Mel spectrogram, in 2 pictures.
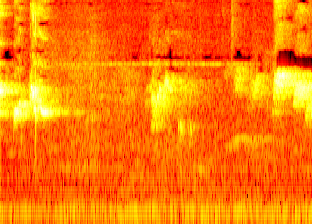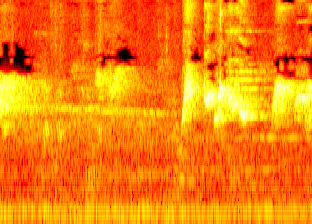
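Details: Red-whiskered bulbul, northern type, giving a brisk chirp, a few softer mid-length warbled notes, then a loud tumbling phrase near five seconds, with low background hum throughout.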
